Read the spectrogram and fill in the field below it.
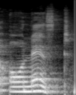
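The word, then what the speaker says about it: honest: लेकिन हमारे पास हमें साउंड मिल रही है ऑनेस्ट, because H is silent.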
